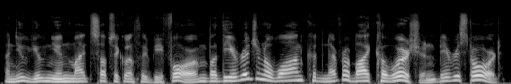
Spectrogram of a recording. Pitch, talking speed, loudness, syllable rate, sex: 150 Hz, 200 wpm, -17 LUFS, 6.1 syllables/s, male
